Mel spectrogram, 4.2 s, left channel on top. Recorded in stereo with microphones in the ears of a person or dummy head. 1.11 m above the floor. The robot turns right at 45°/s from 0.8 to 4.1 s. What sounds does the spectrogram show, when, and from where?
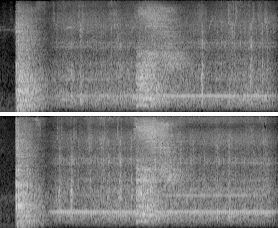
0.2 s a door slam: 50° right (ahead or behind), 1.4 m
2.0 s a gunshot: 70° right, 0.8 m; by 2.8 s 35° right, 0.8 m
